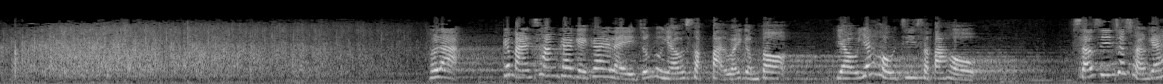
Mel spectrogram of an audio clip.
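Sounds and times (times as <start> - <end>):
audience applause: 0.0 - 4.3
speech: 5.7 - 9.9, 10.7 - 11.6.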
